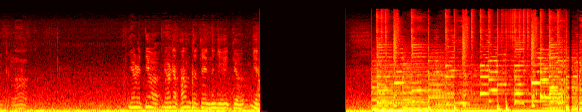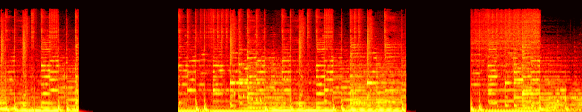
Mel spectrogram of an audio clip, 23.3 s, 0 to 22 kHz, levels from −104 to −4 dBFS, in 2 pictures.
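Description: The audio has three kinds of transport fault. Three playback stalls cut the sound off in mid-flow, leaving silence from 5.20 to 6.92 s (about 1.7 s), 13.21 to 15.21 s (2.0 s) and 19.76 to 21.06 s (about 1.3 s), after which the sound resumes. The likely cause is the player running out of buffered data, or its output thread being blocked, so nothing was delivered until it recovered. From 11.23 to 12.36 s there is repeated packet loss, giving a robotic, choppy sound. The stretch is broken by what sounds like nine separate holes, the longest about 57 ms, with roughly 15% of the span patched over. Each hole is bridged by extending the preceding sound, and the next dropout arrives before the audio settles. This gives the stretch its chopped, synthetic character, with small pieces missing. Just after that, from 12.93 to 12.97 s, a short concealed packet loss leaves a brief smear. Around 20 ms of audio did not reach the decoder in time, and the receiver filled it by continuing the last sound before blending back into the real signal. 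It is heard as a momentary wobble rather than a gap.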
